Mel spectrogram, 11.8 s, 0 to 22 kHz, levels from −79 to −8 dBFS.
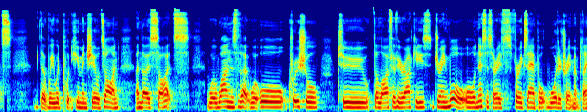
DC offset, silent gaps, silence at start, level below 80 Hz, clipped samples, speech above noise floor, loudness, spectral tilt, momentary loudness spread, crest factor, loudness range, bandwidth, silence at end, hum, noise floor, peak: under 0.1%; none; 0 s; -58 dBFS; under 0.1%; 28 dB; -15 LUFS; -4.5 dB/octave; 6 LU; 10 dB; 1 LU; 16.5 kHz; 0 s; none; -43 dBFS; -4 dBFS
